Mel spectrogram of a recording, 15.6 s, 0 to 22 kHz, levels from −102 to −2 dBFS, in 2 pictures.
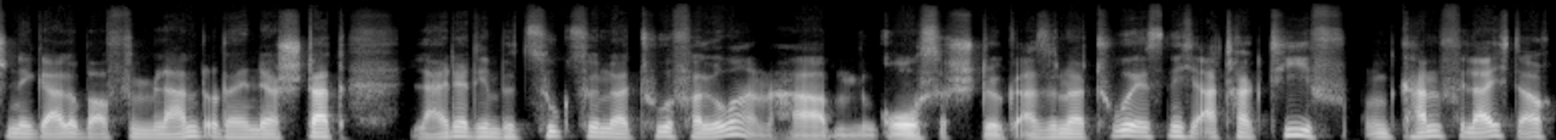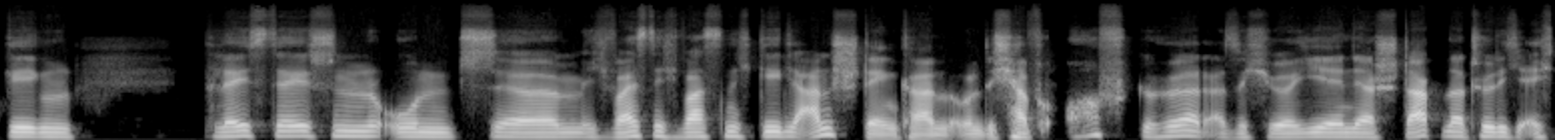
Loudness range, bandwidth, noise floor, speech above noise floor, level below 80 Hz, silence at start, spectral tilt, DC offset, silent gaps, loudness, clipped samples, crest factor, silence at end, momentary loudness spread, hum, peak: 1 LU; 15.5 kHz; -66 dBFS; 40 dB; -56 dBFS; 0 s; -6 dB/octave; under 0.1%; none; -26 LUFS; under 0.1%; 22 dB; 0 s; 6 LU; none; -4 dBFS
